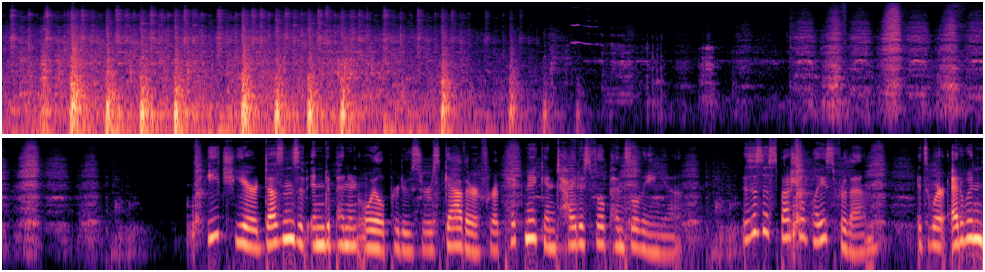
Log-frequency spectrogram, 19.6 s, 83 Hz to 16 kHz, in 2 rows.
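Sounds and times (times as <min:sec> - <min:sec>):
old dark green stationary engine on a wood pallet chugging: 0:00.0 - 0:05.7, 0:12.8 - 0:19.6
speech: 0:12.2 - 0:19.6.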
